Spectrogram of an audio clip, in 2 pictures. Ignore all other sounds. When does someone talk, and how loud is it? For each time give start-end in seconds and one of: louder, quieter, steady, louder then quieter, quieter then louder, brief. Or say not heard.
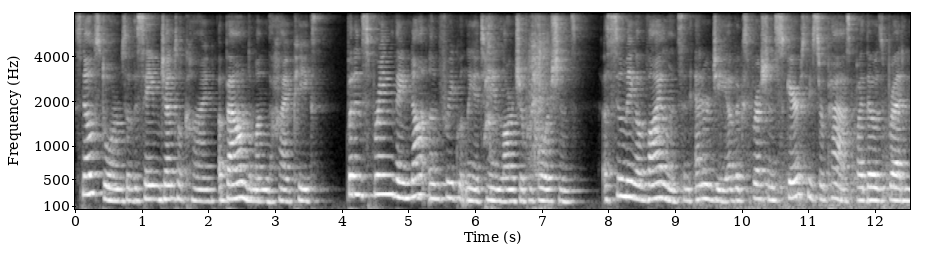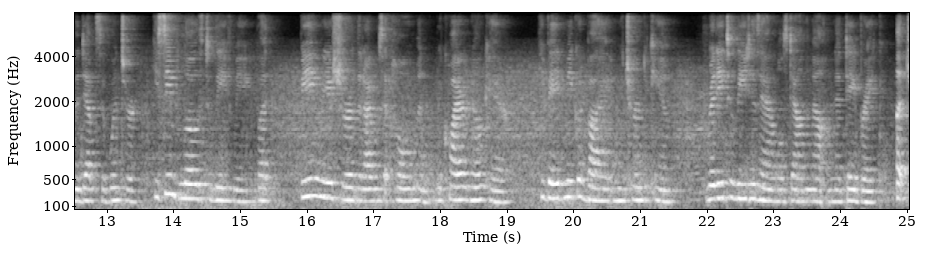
0.0-24.9 steady.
